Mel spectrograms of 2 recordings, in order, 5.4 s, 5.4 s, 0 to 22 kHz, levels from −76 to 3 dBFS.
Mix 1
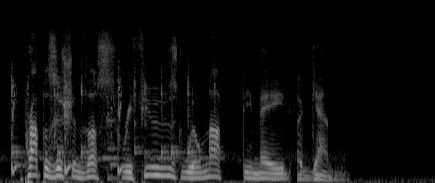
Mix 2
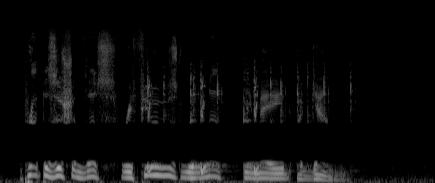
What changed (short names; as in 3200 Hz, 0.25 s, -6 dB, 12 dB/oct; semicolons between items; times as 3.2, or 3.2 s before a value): background: entry +1.70 s; master: add brick-wall FIR band-stop 430–1400 Hz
